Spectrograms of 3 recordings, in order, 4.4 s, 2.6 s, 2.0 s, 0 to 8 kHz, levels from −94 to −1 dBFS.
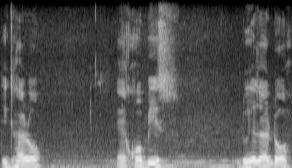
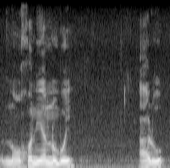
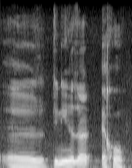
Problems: none marked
